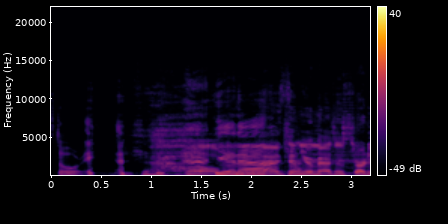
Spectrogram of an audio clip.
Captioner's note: laughs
